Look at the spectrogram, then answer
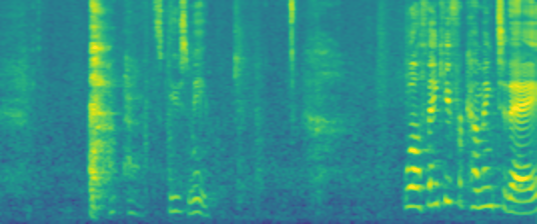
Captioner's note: coughs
